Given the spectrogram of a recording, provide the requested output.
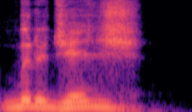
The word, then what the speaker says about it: Buttigieg: Transportation Secretary Pete Buttigieg. Is that how you say his name? – Sure. Yeah. I think so.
